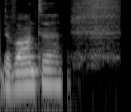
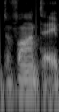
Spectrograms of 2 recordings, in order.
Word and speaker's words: Devonta: I think they become a little more focused on Devonta. I swear his name's Devonta. Everybody calls him Devontae, but his freaking name is spelled Devonta. It has an A on it.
